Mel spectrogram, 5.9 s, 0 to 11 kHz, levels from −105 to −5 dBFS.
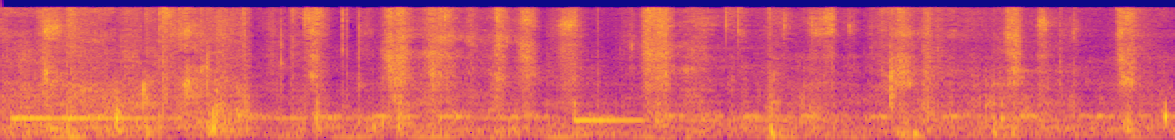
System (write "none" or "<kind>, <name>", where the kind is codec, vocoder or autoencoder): codec, SNAC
